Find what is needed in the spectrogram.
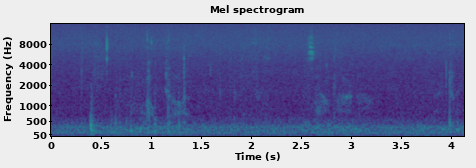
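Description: Faint whispering of teenage quiz contestants conferring quietly over an answer.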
